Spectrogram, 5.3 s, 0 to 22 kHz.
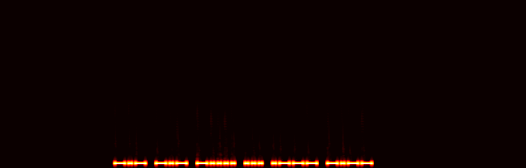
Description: Morse code, heard as a keyed tone, about 34 wpm, 700 Hz. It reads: KK6SJY
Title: USA Call Signs - 6 Characters - 35wpm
